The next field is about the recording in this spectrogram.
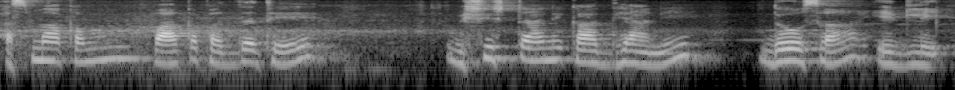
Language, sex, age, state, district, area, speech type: Sanskrit, female, 60+, Karnataka, Udupi, rural, spontaneous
